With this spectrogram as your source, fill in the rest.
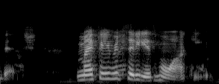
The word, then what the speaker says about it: Milwaukee: First of all, it's pronounced Milwaukee. Milwaukee. What do you mean I'm saying it wrong? I said Milwaukee. Milwaukee. Milwaukee. Milwaukee. Milwaukee. You don't say There's the an L. L. It's We don't Milwaukee. say the L.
